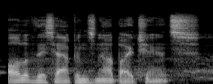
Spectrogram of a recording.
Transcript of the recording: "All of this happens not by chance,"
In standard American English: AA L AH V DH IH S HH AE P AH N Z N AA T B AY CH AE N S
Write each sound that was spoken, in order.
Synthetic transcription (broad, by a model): AA L AH V DH IH S HH AE P AH N Z N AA T B AY CH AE N S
